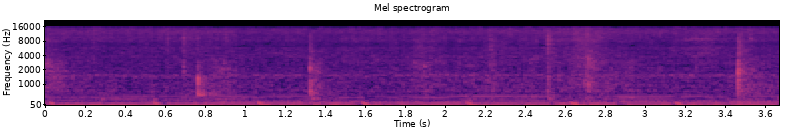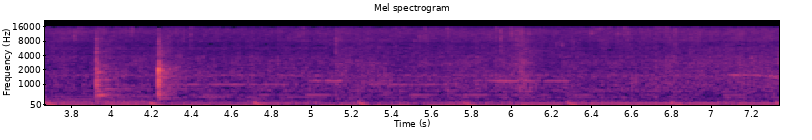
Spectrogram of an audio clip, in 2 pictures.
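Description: Chicken, tomato and capsicum masala frying in a non-stick wok, a steady sizzle with a spatula stirring through it and clicking against the pan several times, the loudest knock about four seconds in.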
